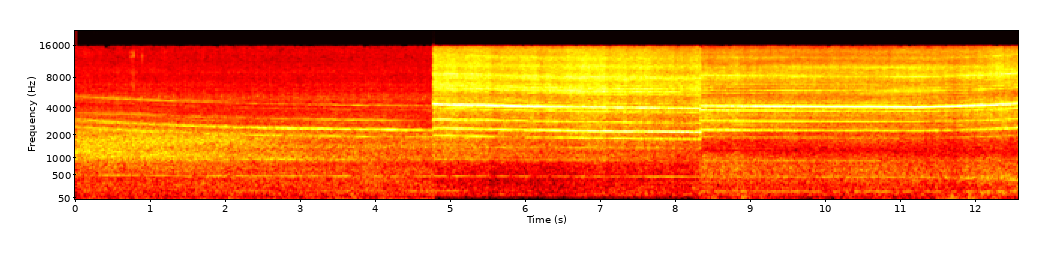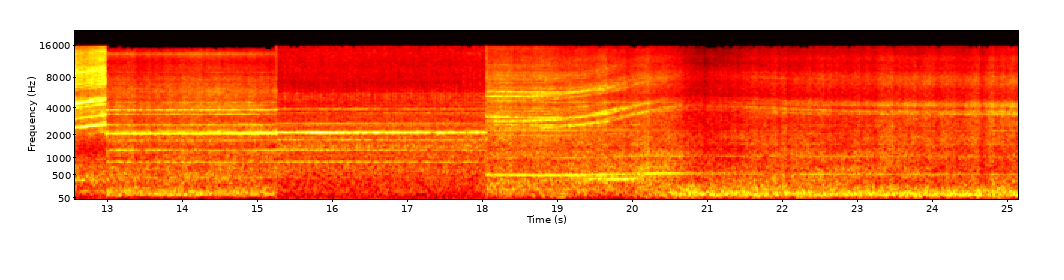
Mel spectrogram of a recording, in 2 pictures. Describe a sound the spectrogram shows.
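A jet engine whines loudly with a high, steady scream.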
